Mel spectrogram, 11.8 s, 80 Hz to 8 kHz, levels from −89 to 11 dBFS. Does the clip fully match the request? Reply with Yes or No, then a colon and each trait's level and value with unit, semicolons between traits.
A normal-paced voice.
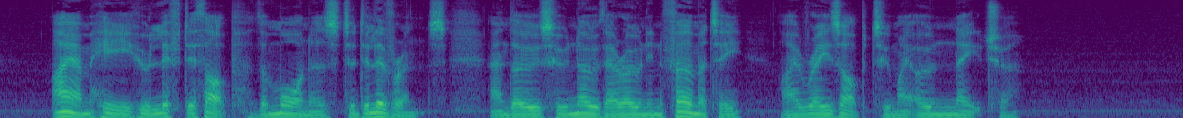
No: slow, 120 wpm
